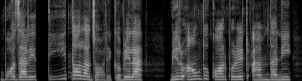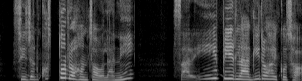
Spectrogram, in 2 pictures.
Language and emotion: Nepali, fearful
